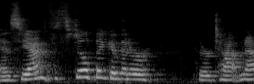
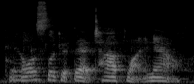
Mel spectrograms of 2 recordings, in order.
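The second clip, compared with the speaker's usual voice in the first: normal talking voice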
